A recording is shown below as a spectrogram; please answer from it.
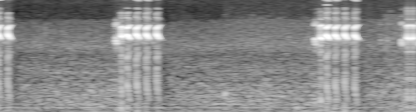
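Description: Very faint cricket chirps, a few short high trills spaced unevenly, over near silence.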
